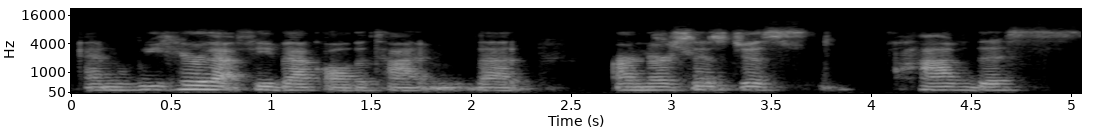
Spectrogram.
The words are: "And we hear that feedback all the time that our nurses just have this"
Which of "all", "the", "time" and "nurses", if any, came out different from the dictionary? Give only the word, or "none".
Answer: none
